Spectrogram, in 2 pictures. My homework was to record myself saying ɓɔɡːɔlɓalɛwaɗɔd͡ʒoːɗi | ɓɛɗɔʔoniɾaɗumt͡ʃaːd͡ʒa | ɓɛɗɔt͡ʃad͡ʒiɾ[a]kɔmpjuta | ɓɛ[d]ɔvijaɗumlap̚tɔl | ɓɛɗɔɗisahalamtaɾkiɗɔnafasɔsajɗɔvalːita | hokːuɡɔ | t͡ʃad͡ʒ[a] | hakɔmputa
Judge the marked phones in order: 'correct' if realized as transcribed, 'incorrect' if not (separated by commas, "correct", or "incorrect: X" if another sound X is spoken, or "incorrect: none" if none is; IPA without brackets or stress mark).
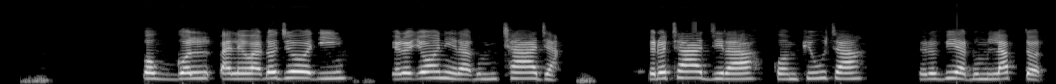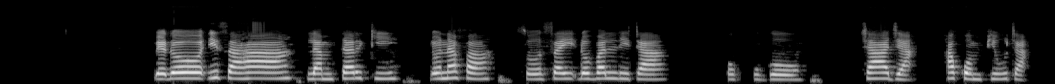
correct, incorrect: ɗ, correct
